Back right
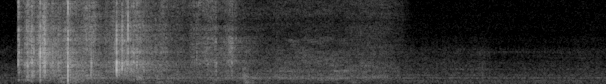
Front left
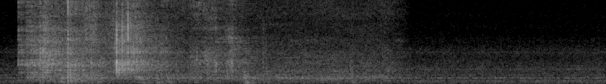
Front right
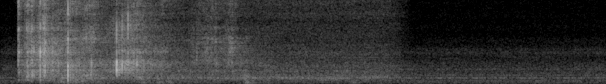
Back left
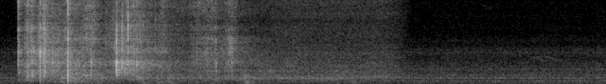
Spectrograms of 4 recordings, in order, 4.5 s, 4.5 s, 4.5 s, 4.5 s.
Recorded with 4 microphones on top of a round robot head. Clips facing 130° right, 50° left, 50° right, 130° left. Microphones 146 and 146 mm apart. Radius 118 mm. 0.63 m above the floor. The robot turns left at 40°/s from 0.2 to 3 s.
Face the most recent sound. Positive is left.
turn(degrees=110)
